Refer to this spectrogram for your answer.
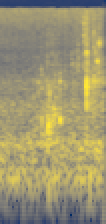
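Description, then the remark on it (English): A person takes a brief wet sip and gulp of water, with small liquid clicks and a soft swallow, quiet and alone without any talking. “And I'm going to have a drink of water real quick.”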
